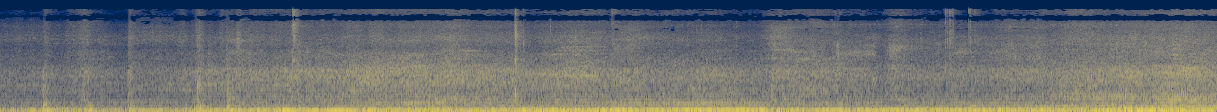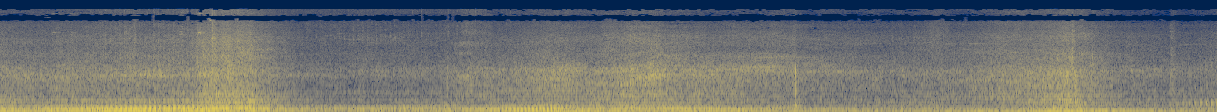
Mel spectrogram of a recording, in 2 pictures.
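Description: Steady road traffic from the street outside, with vehicles passing and swelling louder now and then, mixed with scattered knocks and scrapes of someone climbing down a ladder from a loft.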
